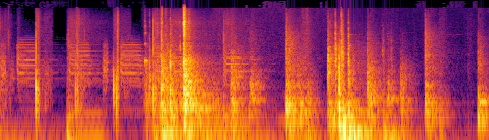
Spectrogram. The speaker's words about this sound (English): What happened to the shelf? A fly. A fly knocked the shelf down? A really strong fly.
